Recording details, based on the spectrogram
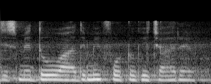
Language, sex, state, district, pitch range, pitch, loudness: Hindi, female, Arunachal Pradesh, Lower Dibang Valley, 205-220 Hz, 210 Hz, -12 LUFS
